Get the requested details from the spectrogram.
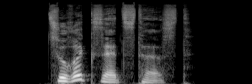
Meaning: inflection of zurücksetzen: 1. second-person singular dependent preterite 2. second-person singular dependent subjunctive II
- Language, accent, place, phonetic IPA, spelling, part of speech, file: German, Germany, Berlin, [t͡suˈʁʏkˌzɛt͡stəst], zurücksetztest, verb, De-zurücksetztest.ogg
